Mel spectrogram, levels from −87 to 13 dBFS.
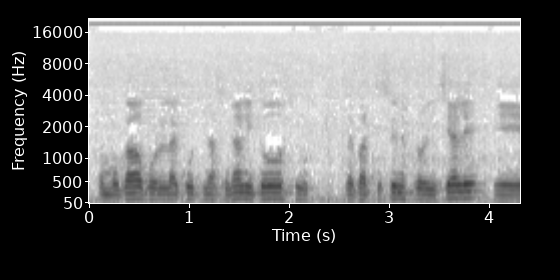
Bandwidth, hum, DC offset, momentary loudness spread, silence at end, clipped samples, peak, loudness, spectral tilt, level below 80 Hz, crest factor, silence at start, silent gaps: over 20 kHz; none; under 0.1%; 10 LU; 0 s; under 0.1%; -8 dBFS; -23 LUFS; -7.5 dB/octave; -54 dBFS; 16 dB; 0 s; none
